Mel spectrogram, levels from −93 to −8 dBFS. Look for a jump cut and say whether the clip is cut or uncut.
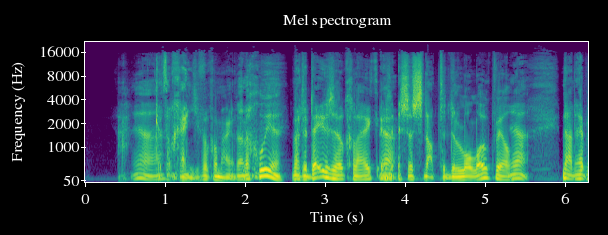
uncut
